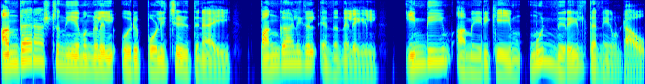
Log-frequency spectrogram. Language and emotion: Malayalam, neutral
